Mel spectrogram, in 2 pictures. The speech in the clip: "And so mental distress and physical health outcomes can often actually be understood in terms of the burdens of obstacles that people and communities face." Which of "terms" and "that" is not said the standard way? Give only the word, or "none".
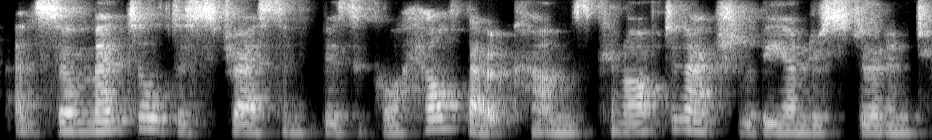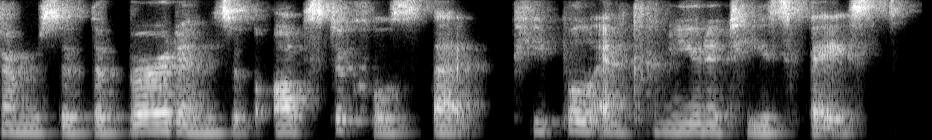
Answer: none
